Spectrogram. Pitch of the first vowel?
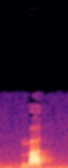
low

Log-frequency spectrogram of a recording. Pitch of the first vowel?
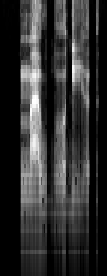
rising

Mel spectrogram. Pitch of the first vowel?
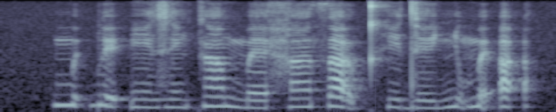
high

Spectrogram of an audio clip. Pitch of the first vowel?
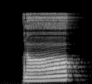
rising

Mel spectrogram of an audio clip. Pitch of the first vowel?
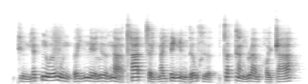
low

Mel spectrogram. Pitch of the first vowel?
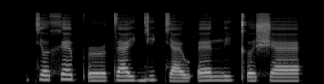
high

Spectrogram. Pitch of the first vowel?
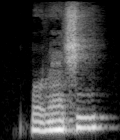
low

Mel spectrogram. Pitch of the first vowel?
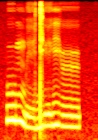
high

